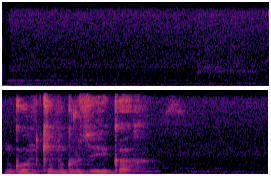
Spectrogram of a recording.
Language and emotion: Russian, sad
